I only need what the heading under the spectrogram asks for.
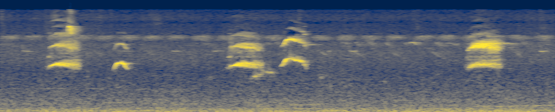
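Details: Young white-rumped shama making brief rasping squawks and little upslurred chirps with gaps of a second or more, over a constant high background whine.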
